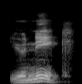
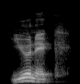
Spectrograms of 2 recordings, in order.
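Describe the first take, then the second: First: The stress is on the second syllable. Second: The stress is on the first syllable. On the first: It means one of a kind. The speaker calls it right. "You need to stress the second syllable" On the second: It means a castrated man. The speaker calls it wrong. "If you stress the first syllable, eunuch is eunuco"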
